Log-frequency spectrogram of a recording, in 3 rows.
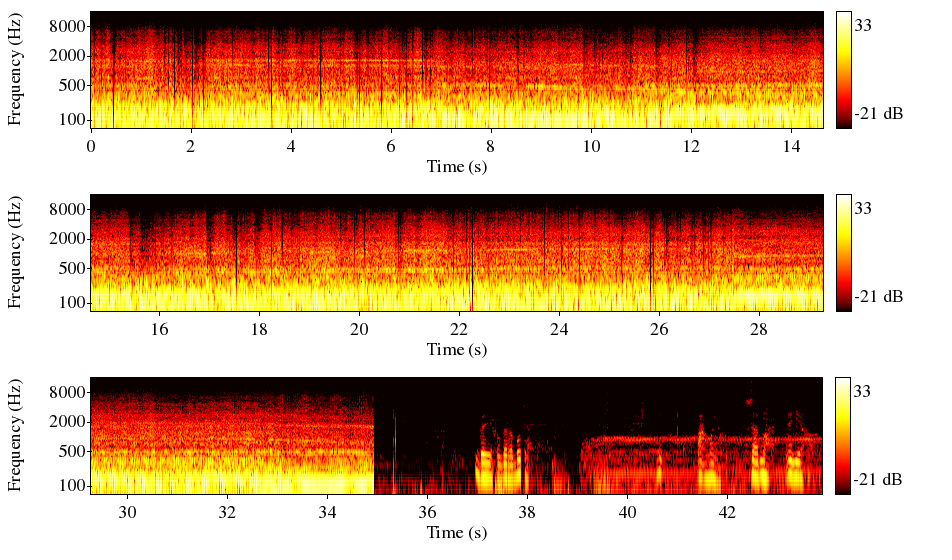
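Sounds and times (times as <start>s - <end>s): motorcycle engine running: 0.0s - 35.0s, 39.1s - 43.9s
road and wind noise: 0.0s - 35.0s.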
